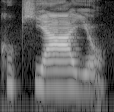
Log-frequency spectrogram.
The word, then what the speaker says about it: cucchiaio: But in Italian, unless it's this case ciao and ciao, the vowels are pronounced and you want to hear it properly. So it would be cucchiaio, cameriere. Every single syllable is pronounced properly.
